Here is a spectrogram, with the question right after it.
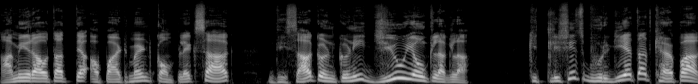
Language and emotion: Goan Konkani, happy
